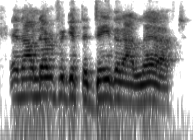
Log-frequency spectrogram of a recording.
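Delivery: usual speaking voice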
